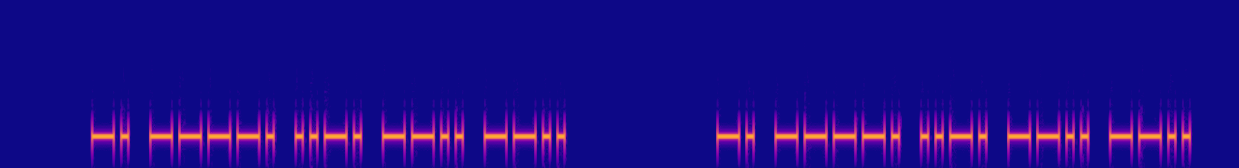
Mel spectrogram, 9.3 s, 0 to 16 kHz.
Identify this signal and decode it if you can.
Morse code, heard as a keyed tone, about 22 wpm, 700 Hz. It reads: N9FZZ N9FZZ
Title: USA Call Signs - 5 Characters - Repeated 3x - 22wpm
